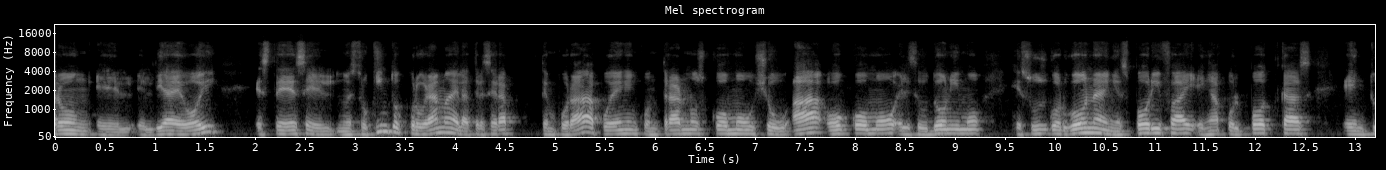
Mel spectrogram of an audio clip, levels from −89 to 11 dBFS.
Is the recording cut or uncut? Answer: uncut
